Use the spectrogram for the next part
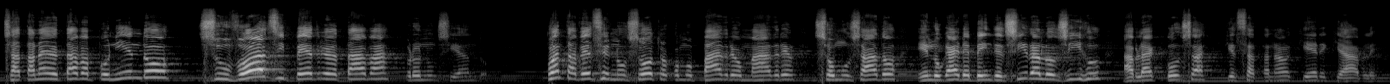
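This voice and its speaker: A man preaching a sermon as pastor, animated and full of rhetorical questions, in a church hall. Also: extremely high pitch, unhurried. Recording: reverberant hall with soft music.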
